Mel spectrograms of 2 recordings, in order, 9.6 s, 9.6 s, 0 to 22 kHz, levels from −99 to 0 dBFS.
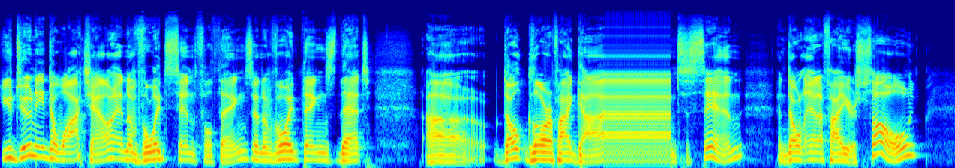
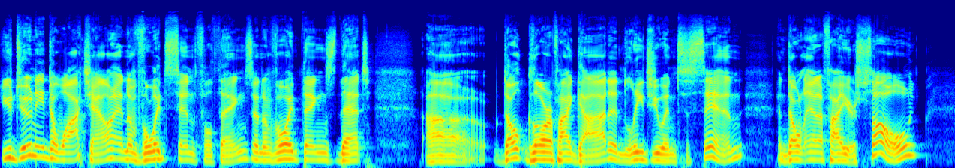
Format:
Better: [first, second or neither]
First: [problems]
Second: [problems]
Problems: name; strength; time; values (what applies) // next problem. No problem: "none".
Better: second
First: audio freezing; at 6 s for 0.5 s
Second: none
